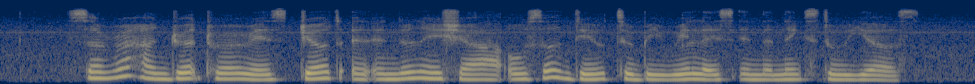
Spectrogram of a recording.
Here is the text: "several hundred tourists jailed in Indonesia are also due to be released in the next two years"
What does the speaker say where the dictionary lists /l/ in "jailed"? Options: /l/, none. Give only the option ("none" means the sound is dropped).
none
